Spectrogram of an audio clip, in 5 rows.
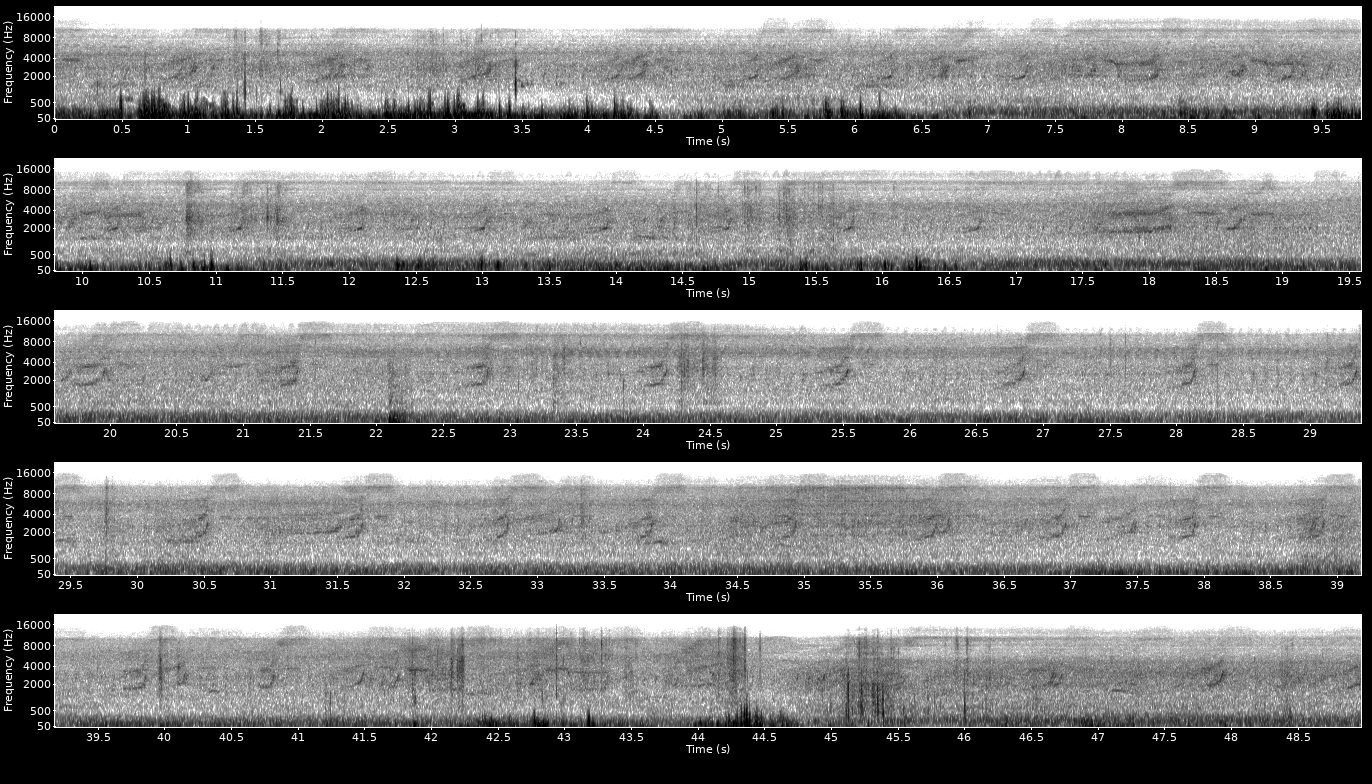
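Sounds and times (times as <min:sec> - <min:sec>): distant traffic rumble: 0:00.0 - 0:48.9
small birds chirping: 0:00.0 - 0:48.9
dull thump: 0:22.0 - 0:22.4.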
